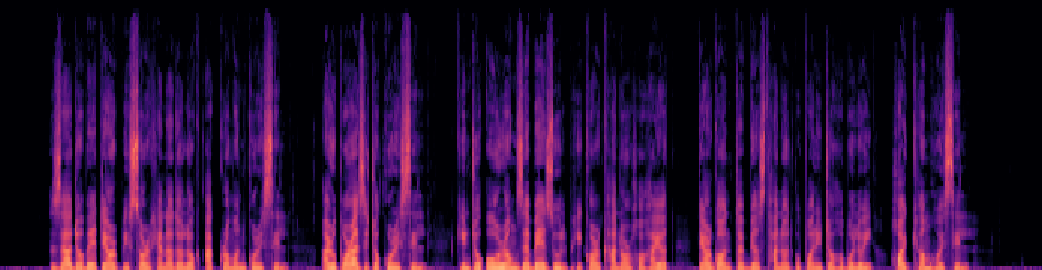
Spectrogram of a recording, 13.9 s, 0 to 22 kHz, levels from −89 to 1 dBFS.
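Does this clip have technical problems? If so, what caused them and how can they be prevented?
No, nothing technical stands out here, so there's no fault to trace back or guard against in this speech clip.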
